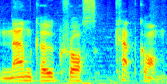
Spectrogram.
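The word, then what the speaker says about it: Namco × Capcom: you might want to investigate Namco cross Capcom which apparently is how you pronounce it a really cool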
